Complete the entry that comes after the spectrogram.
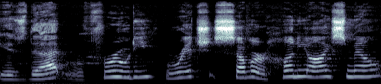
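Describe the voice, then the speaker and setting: A put-on character voice from a woman, very slow in pace and high in pitch. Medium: read story.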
